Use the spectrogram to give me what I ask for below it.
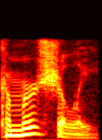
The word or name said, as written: commercially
